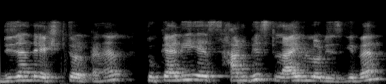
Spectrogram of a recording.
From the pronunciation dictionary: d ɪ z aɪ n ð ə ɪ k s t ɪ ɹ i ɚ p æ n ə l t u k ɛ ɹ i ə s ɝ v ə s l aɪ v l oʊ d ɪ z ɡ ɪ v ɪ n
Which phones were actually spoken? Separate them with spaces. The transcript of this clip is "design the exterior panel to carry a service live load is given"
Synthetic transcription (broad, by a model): d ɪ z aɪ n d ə k s t ɹ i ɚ p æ n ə l t u k ɛ ɹ i ə s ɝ b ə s l aɪ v l oʊ d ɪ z ɡ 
